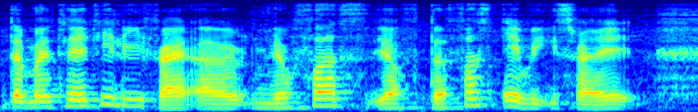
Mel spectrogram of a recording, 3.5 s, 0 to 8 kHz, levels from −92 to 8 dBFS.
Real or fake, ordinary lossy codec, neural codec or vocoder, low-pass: fake; none; codec, 16 kHz, 8 kbps, FreqCodec, larger model; 7.2 kHz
